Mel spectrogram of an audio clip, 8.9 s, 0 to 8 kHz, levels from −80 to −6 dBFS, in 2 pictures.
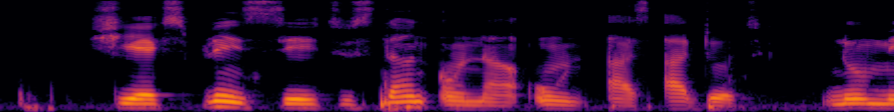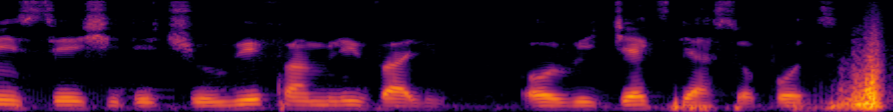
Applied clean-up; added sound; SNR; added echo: none; none; none; none.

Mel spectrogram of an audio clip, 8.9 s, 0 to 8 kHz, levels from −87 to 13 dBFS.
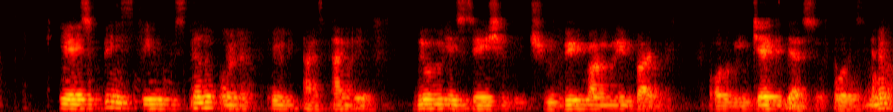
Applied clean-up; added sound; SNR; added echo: neural mask model DeepFilterNet 3.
